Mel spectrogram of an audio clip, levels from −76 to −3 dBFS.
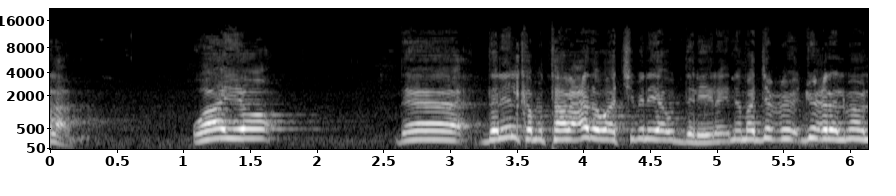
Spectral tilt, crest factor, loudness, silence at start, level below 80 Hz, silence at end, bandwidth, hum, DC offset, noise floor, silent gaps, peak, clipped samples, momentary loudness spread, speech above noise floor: -6.5 dB/octave; 16 dB; -17 LUFS; 0 s; -64 dBFS; 0 s; 12.5 kHz; none; under 0.1%; -54 dBFS; none; -2 dBFS; under 0.1%; 9 LU; 37 dB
